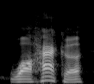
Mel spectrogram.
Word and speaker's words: Oaxaca: She also has a problem with the Mexican state of Oaxaca, pronounced Oaxaca, for similar reasons because, quote, they are basically Guatemalans.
